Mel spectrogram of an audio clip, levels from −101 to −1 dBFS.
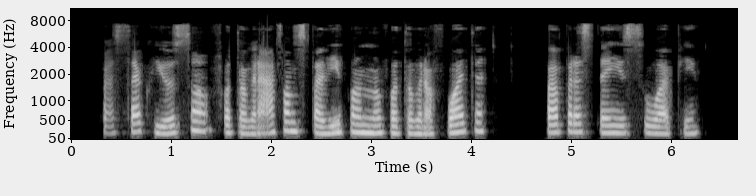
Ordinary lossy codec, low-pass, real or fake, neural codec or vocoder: AAC, 32 kbps; 7.2 kHz; real; none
